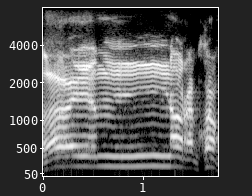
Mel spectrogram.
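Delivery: very slow, high, stretched 'am'. Offering to do a Nixon after a bad one was mentioned: Nixon impression. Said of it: "I could do a Nixon".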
